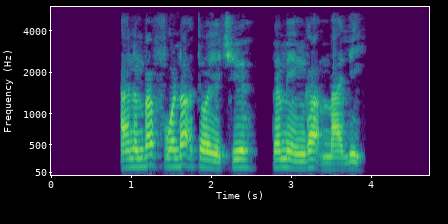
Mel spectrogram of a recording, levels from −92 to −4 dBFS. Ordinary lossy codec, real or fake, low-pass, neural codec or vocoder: AAC, 48 kbps; real; 5.4 kHz; none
